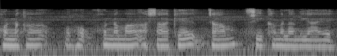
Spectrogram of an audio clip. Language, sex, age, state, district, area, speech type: Sindhi, male, 18-30, Maharashtra, Thane, urban, spontaneous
